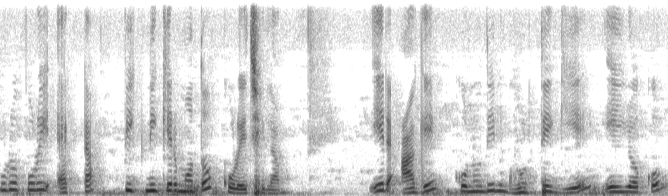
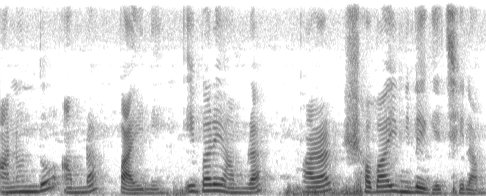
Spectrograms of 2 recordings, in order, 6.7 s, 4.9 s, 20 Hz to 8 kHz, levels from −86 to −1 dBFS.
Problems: none marked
